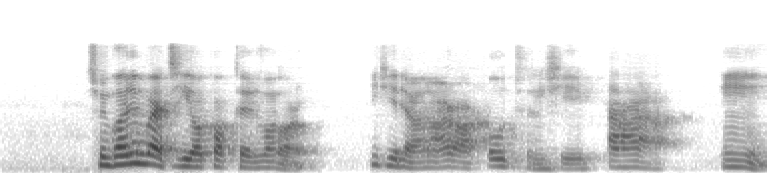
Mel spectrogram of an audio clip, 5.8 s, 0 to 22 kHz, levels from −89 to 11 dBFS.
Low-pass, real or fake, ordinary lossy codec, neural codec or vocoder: none; fake; none; codec, 16 kHz, 0.8 kbps, ZipCodec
